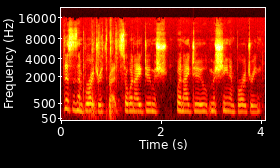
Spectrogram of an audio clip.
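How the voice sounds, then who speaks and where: A middle-aged American woman with a hoarse, raspy voice that is giving out into whispery patches, chatting casually and informally as she gives a tour. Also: a little high, level tone, brisk, a bit bright, low-quality recording. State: hoarse, losing her voice. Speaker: vlog host. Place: small room at home, indoors.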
